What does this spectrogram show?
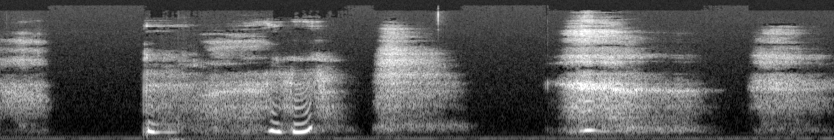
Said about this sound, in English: I can do a few deep breaths.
